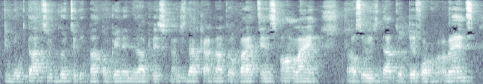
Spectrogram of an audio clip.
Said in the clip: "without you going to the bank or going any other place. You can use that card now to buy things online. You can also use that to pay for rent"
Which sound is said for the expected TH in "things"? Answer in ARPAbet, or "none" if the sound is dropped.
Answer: T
